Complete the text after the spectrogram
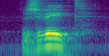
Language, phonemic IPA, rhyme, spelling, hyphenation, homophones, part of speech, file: Dutch, /zʋeːt/, -eːt, Zweed, Zweed, zweet, noun, Nl-Zweed.ogg
- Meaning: a Swede, person from Sweden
